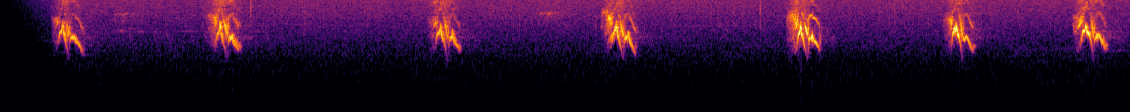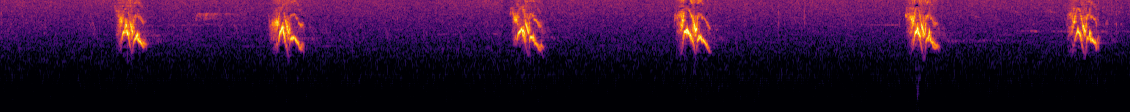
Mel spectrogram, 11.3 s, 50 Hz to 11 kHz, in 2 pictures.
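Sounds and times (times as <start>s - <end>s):
house sparrow singing: 0.3s - 1.3s, 2.2s - 2.4s, 3.0s - 3.2s, 3.9s - 7.3s, 8.2s - 8.4s, 9.0s - 9.3s, 10.2s - 11.2s.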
